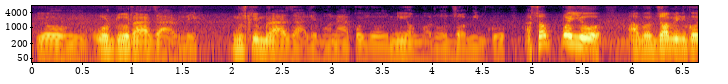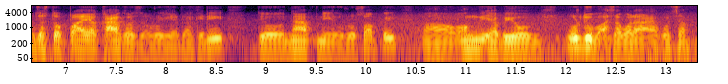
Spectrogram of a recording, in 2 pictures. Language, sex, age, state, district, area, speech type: Nepali, male, 60+, West Bengal, Kalimpong, rural, spontaneous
